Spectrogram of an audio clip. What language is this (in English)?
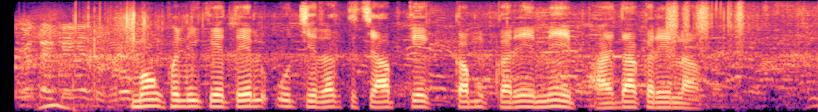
Bhojpuri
